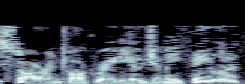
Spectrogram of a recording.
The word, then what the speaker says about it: Failla: His name is pronounced Failla. Failla. It's spelled F-A-I-L-L-A, so people go Failla, Failla.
